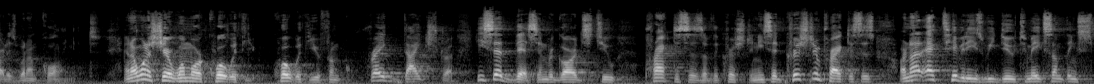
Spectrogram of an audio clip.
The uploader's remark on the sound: sermon at The Blue Point Bible Church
